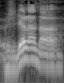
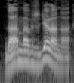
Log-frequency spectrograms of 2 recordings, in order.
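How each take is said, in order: First: "vzdělaná" drawn out slowly with a long final a, louder; mocking stress. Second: Said in the usual way. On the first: A narrator's reading. Accused man sneers at the lady's airs to the court, drawn-out "vzdělaná". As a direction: stretch "vzdělaná" sarcastically. Swindler mocks the lady.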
